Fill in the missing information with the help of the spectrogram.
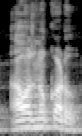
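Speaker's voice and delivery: normal talking voice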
